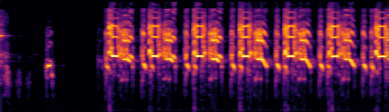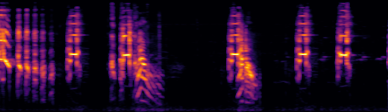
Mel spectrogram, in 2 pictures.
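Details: Grey francolin giving a rapid run of harsh, high, ringing notes, followed by scattered separate calls and a few descending squeals.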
